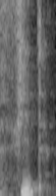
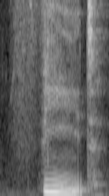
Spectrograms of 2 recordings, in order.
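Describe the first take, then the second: First: The vowel is a short i sound. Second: The vowel is a long ee sound. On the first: The speaker calls it wrong. "et pas" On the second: The speaker calls it right. "Vous devez prononcer un i long"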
